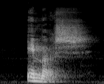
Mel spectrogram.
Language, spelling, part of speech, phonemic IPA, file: Dutch, immers, adverb, /ˈɪmərs/, Nl-immers.ogg
- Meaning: Indicates that an explanation is being given for an earlier statement.; indeed, after all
